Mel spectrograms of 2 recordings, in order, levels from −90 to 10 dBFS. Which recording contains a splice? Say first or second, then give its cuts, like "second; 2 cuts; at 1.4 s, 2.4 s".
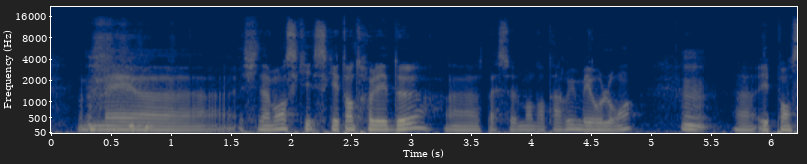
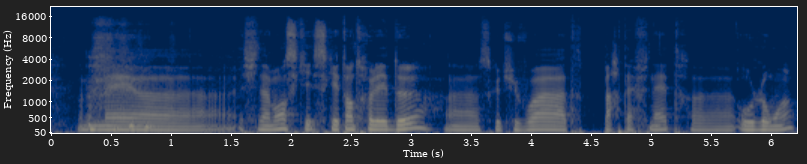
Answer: first; 1 cut; at 3.6 s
